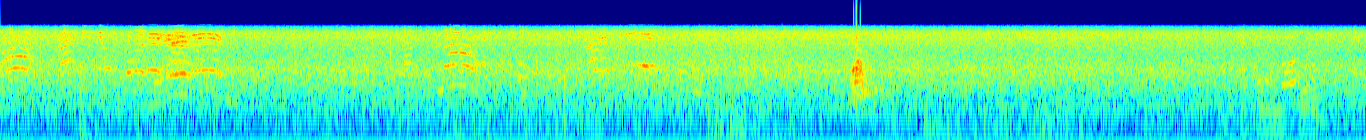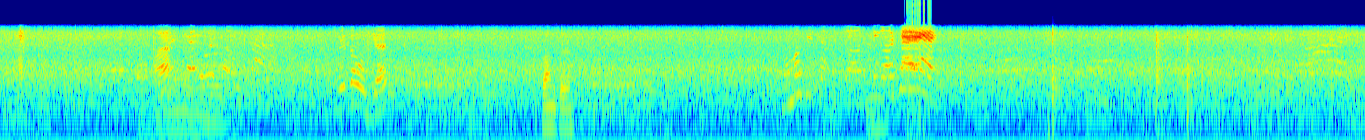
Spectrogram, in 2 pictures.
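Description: Rain falls on a wet street.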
